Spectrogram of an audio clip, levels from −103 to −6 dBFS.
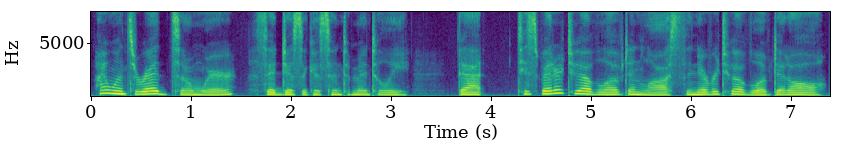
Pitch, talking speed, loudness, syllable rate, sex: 205 Hz, 180 wpm, -17 LUFS, 5.6 syllables/s, female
